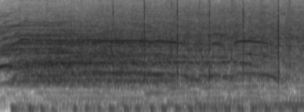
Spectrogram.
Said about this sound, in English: I'm going to count to three, and at three, I need you to go ahead and loosen up, get ready, scream, yell, or whatever, so that when they come out, we're ready, okay? So on three, give me your best, hooping it up, okay?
